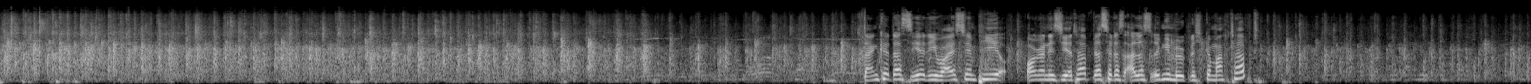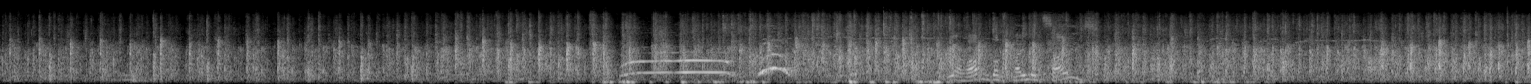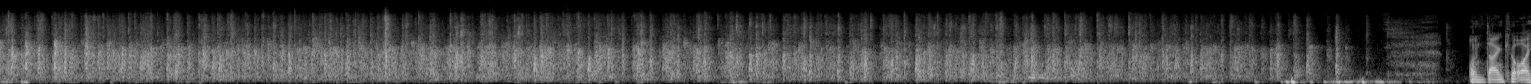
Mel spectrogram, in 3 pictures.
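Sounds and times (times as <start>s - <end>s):
audience applause: 0.0s - 45.0s
whistles and cheers: 6.1s - 8.7s, 21.5s - 23.5s, 27.4s - 29.7s
speech: 8.7s - 12.6s, 45.5s - 45.9s.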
